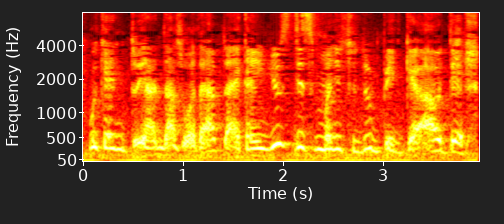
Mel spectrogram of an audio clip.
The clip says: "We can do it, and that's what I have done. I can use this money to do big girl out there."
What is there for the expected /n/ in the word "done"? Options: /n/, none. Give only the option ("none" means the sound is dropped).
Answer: none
